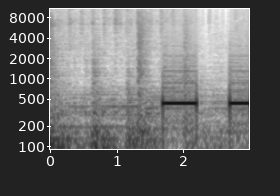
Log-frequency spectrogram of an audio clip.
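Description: A telephone busy signal sounds for a dialed number that cannot be reached: two loud, steady electronic tones with a short gap between them, preceded by faint line noise and muffled background sound.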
